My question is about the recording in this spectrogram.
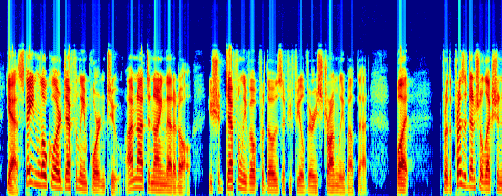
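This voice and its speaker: A math professor with a Midwestern American accent talks through student questions in an easygoing, chatty way. His voice is bright and forward. The audio is dry and dull, like a lo-fi stream. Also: mid-range voice, clean tone, no room sound. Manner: chatty, easygoing, thinks aloud. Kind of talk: casual live Q&A with students.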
